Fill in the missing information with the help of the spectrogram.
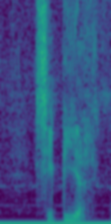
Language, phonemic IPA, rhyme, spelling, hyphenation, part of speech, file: Dutch, /siˈpiːr/, -iːr, cipier, ci‧pier, noun, Nl-cipier.ogg
- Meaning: jailor, warden, prison guard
